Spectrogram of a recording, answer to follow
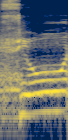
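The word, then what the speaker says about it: sure: अब नेक्स्ट चलते हैं, यहाँ पर देखिए यू का यूज हुआ है ना, यू का प्रयोग किया गया है, लेकिन हम लोग इसका प्रोनाउंसिएशन क्या करेंगे, यो करेंगे। प्रोनाउंसिएशन क्या करेंगे, यो। जैसे श्योर है, श्योर मीन्स होता है अवश्य।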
